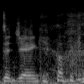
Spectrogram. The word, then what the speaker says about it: Django: pronounce the D in Django Unchained? Yes. Django.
